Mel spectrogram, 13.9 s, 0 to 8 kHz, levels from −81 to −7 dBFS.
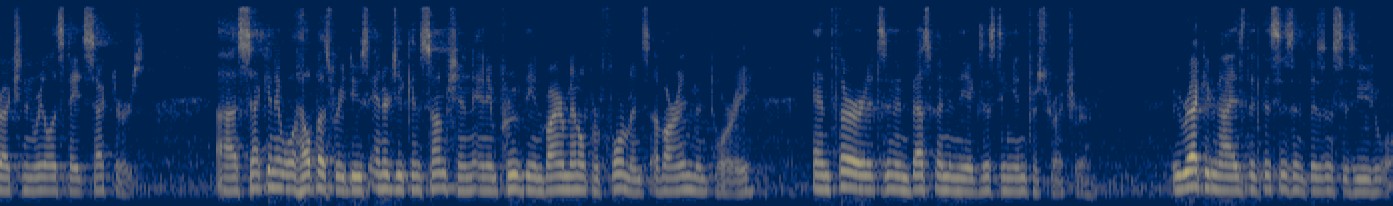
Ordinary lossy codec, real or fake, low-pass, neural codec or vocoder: MP3, 48 kbps; fake; 7.2 kHz; codec, 24 kHz, 3.1 kbps, DualCodec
